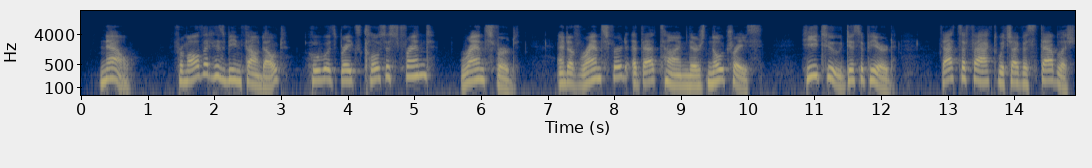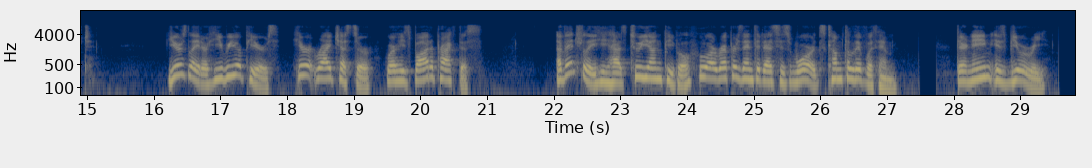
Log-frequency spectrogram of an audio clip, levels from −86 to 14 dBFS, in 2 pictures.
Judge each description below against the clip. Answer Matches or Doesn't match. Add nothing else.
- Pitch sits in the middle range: Matches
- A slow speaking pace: Matches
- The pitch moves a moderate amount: Doesn't match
